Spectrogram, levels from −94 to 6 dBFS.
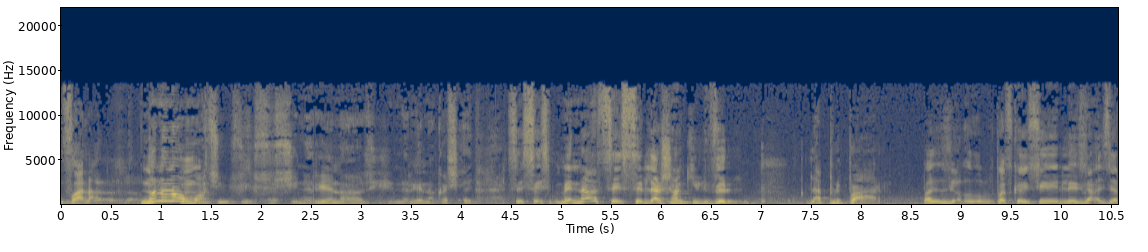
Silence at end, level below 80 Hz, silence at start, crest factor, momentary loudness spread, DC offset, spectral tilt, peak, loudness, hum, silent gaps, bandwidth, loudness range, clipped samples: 0 s; -52 dBFS; 0 s; 20 dB; 15 LU; 0.4%; -4 dB/octave; -2 dBFS; -22 LUFS; none; none; 14 kHz; 5 LU; under 0.1%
